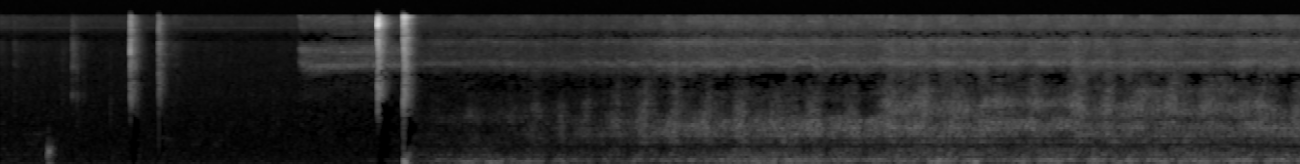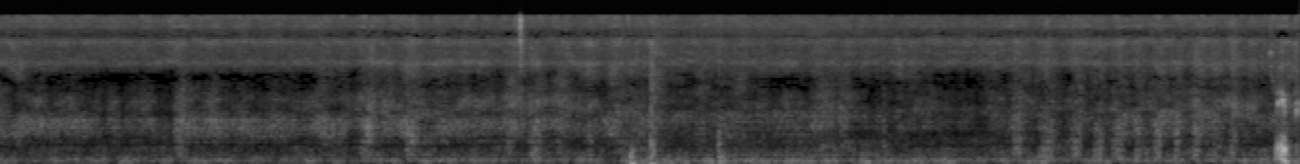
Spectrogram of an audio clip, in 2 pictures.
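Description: Faint room noise with a low steady hum. It comes in after about three seconds of silence broken by a few light clicks, with two sharp clicks about four seconds in and a few light ticks later on.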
